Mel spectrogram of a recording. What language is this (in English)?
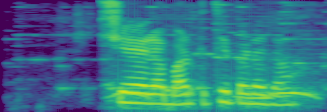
Dhatki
